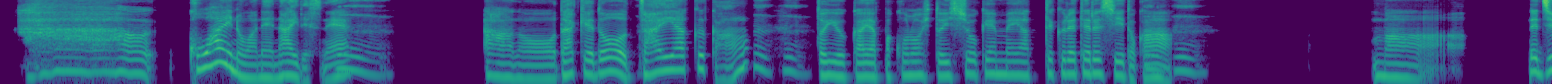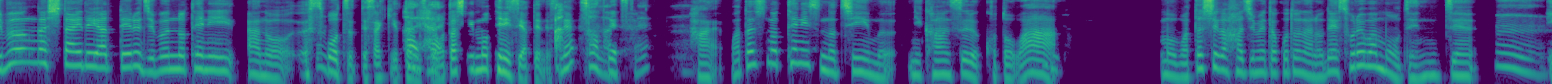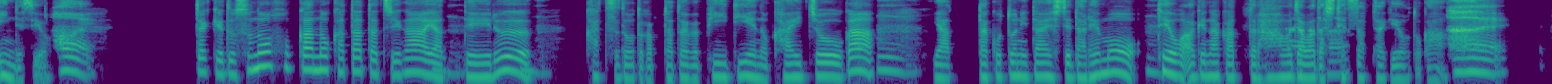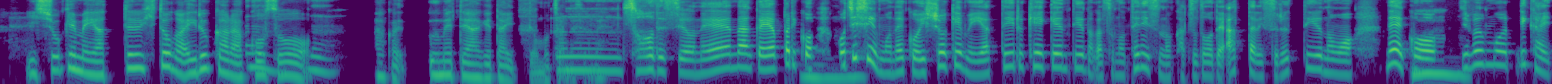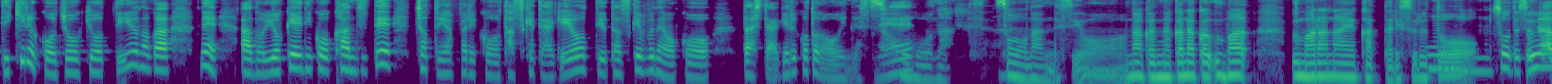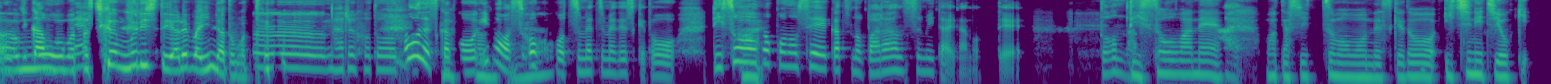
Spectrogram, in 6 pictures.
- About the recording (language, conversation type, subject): Japanese, advice, 人間関係の期待に応えつつ、自分の時間をどう確保すればよいですか？
- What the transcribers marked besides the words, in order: drawn out: "ああ"; tapping; other noise; laughing while speaking: "と思って"; chuckle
